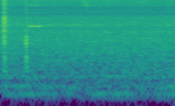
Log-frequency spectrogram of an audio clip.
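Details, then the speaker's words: Induction cooktop after repair of switch and no-beep fault, fully reassembled, powered directly: two short clear high-pitched beeps then faint hum; buzzer that previously did not sound now beeps normally. "यह जो sound आया beep आया। ठीक है? यह पहले नहीं आ रहा था।"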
